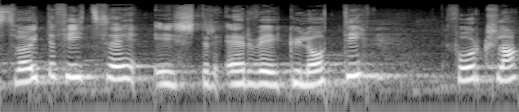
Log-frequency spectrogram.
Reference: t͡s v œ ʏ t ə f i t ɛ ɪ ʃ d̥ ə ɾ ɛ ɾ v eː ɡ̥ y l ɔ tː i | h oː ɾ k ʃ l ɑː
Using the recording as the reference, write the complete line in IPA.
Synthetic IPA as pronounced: t͡s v œ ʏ t ə f i t͡s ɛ ɪ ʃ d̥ ə ɾ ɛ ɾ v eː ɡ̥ y l ɔ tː i | f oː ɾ k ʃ l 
